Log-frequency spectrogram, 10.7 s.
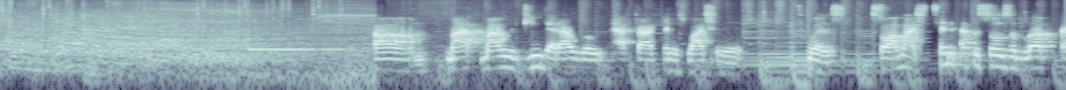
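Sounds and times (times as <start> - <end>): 
crowd chatter: 0.0 - 4.3
speech: 3.7 - 10.6.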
